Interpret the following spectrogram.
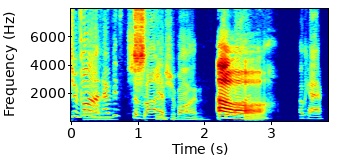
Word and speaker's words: Siobhan: Like Siobhan. It's like Siobhan or something. Siobhan. It's Siobhan.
